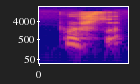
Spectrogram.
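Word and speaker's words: Puslinch: Push lynch? Push lynch. Like almost like there's an H, right? Like a push lynch. Okay. Plus. Oh, it is. It's push lynch.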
